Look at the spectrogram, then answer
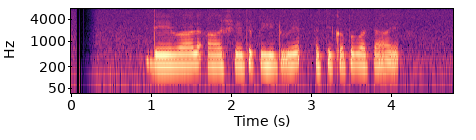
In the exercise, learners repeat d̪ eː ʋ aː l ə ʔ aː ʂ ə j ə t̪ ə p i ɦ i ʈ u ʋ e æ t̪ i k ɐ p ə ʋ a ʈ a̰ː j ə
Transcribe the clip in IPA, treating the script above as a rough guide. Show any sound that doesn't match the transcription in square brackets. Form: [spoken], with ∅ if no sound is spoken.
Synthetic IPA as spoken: d̪ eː ʋ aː l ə ʔ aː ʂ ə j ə t̪ ə p i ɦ i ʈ u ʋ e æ t̪ i k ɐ p ə ʋ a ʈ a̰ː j ə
